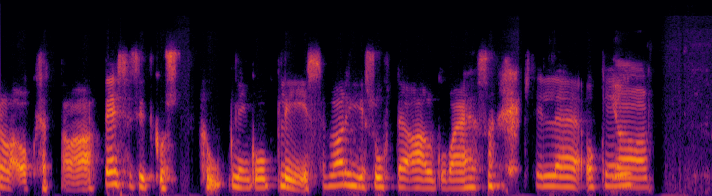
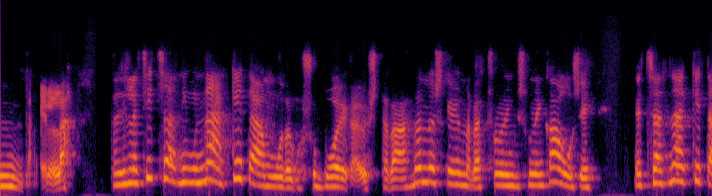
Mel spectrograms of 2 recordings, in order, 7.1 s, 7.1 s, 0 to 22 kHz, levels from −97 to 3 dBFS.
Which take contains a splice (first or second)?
first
